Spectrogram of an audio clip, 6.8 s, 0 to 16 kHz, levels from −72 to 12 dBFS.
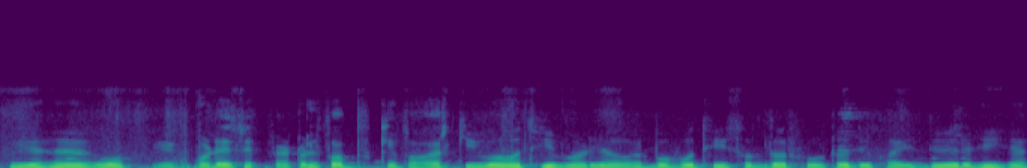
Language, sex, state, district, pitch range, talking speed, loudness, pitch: Hindi, male, Chandigarh, Chandigarh, 135-140 Hz, 210 wpm, -16 LUFS, 135 Hz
